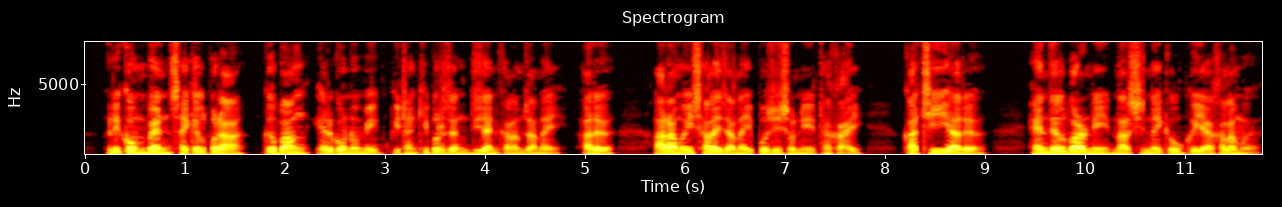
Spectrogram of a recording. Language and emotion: Bodo, neutral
